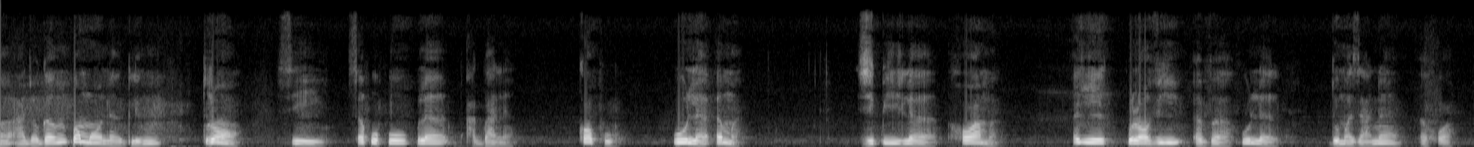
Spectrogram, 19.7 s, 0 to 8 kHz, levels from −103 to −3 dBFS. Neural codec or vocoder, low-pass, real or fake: none; 7.2 kHz; real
